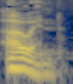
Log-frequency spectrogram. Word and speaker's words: Eoghan: It's like when someone's called Owen. Yeah. And then their name is spelt in some amazingly elaborate Welsh manner. Eoghan or something.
